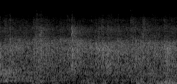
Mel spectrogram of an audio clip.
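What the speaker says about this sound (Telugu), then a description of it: "గట్టిగా చప్పట్లు కొట్టండి, గట్టిగా గట్టి కొట్టాలి" A church congregation claps loudly during a sermon, a dense, steady wash of many hands held at an even level for the whole stretch, with no voice standing out.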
